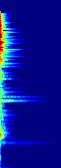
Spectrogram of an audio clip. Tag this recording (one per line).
cymbal
splash
percussion
perc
